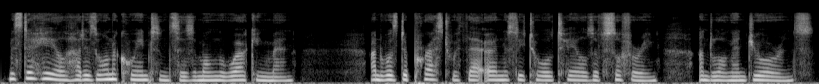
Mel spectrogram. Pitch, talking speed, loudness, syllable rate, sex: 200 Hz, 170 wpm, -17 LUFS, 5.4 syllables/s, female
